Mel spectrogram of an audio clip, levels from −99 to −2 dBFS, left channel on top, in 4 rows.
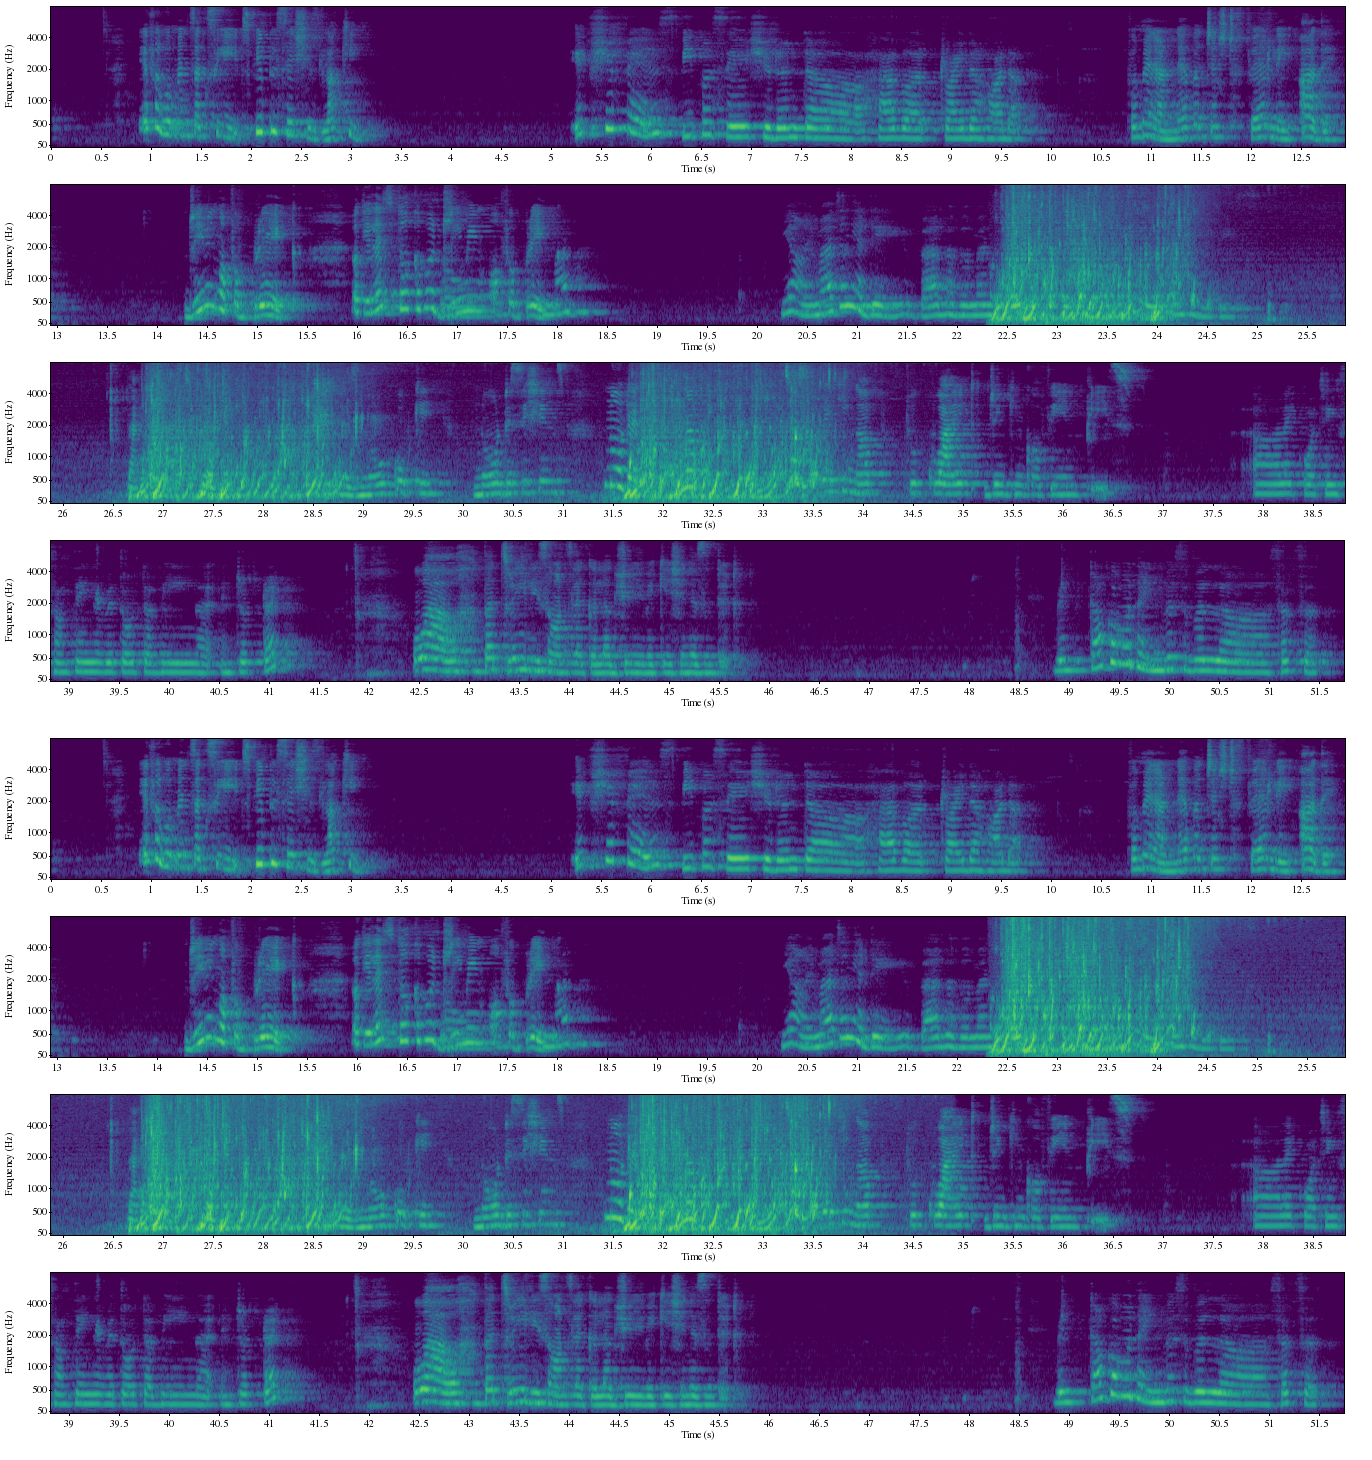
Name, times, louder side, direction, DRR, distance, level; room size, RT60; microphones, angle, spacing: voice 1, 0.9-3.2 10.8-12.9 14.3-17.9 26.5-27.8 28.1-29.8 30.1-32.7 33.2-36.7 41.9-45.7, right 1 dB, ahead, 1.0 m, -38 dB
voice 2, 5.2-9.7 16.8-17.3 17.8-18.3 20.2-24.8 37.9-41.1 48.8-51.5, equal, 20° left, 2.0 m, -39 dB
sound 1, 22.3-24.4 25.4-25.5 26.6-29.0 31.4-34.0, right 3 dB, 55° right, 0.9 m, -29 dB
28.0 x 11.0 x 8.8 m
head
